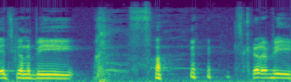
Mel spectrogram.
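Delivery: laughing mid-sentence while talking. Speaker discussing a Boba Fett budget, distracted by his wife, laughing while talking. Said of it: "I'm laughing because my wife".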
